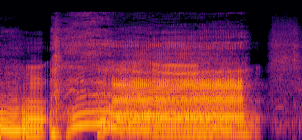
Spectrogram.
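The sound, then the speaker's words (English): A loud Chewbacca roar sound effect: one long, throaty, warbling bellow that rises, holds for about two seconds with a rich growling tone, then cuts off abruptly into near silence. “Where's the Chewbacca roar to put Marty in comedy jail?”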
